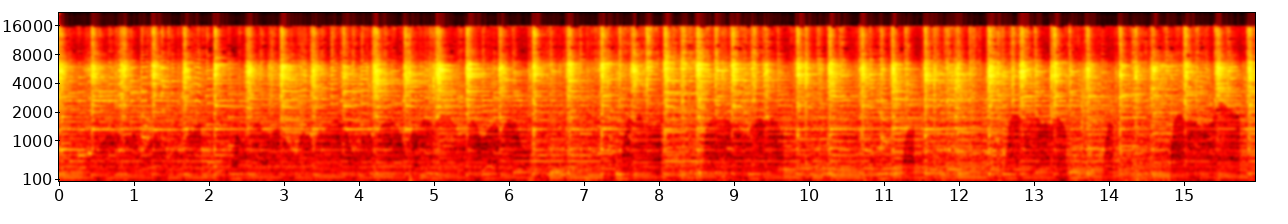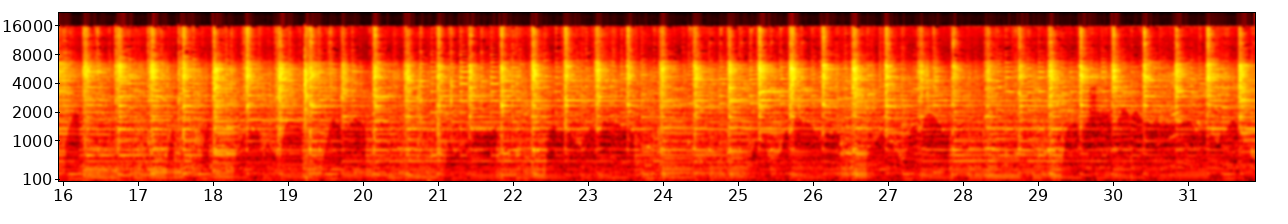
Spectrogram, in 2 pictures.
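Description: Two acoustic guitars playing an instrumental together, one keeping a steady, quick strummed rhythm while the other picks out the melody in punteado style.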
